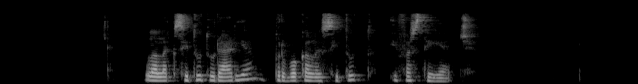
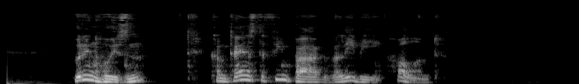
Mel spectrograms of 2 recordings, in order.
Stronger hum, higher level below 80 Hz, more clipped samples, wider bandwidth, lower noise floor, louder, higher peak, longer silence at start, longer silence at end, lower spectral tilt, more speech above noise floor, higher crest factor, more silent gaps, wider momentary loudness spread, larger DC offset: neither; second, -82 dBFS vs -62 dBFS; neither; about the same, 11.5 kHz vs 11.5 kHz; about the same, -75 dBFS vs -78 dBFS; second, -30 LUFS vs -26 LUFS; second, -12 dBFS vs -8 dBFS; first, 1.45 s vs 0.05 s; first, 1.65 s vs 1.4 s; second, -4 dB/octave vs -7 dB/octave; second, 45 dB vs 53 dB; about the same, 20 dB vs 20 dB; neither; second, 12 LU vs 15 LU; neither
